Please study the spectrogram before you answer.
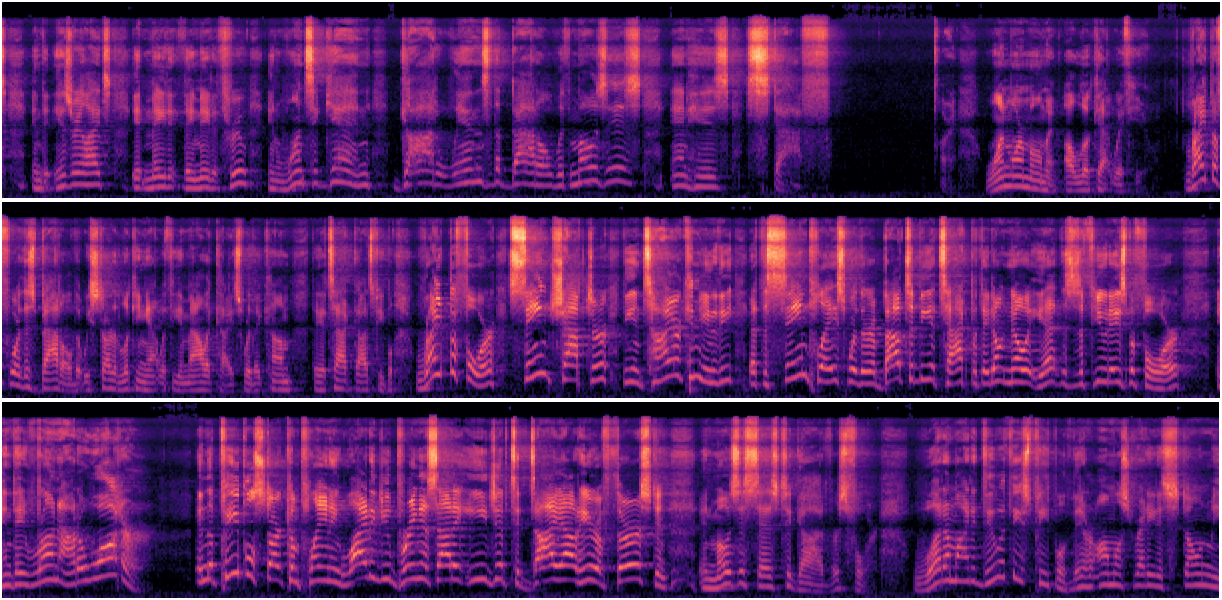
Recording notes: Recorded live at CrossWinds Church on July 16, 2023.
